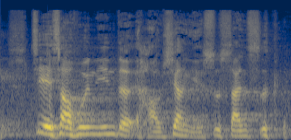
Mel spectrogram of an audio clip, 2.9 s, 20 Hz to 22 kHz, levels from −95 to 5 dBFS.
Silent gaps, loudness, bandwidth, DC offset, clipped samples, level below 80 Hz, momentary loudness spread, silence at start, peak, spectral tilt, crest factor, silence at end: none; -18 LUFS; 16.5 kHz; under 0.1%; under 0.1%; -62 dBFS; 15 LU; 0 s; 0 dBFS; -5.5 dB/octave; 18 dB; 0.05 s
